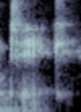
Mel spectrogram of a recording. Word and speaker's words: LaTeX: X inlay tech or tech is pronounced as a hard cut as in tech it is not a soft X sound if you ain't pronounce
